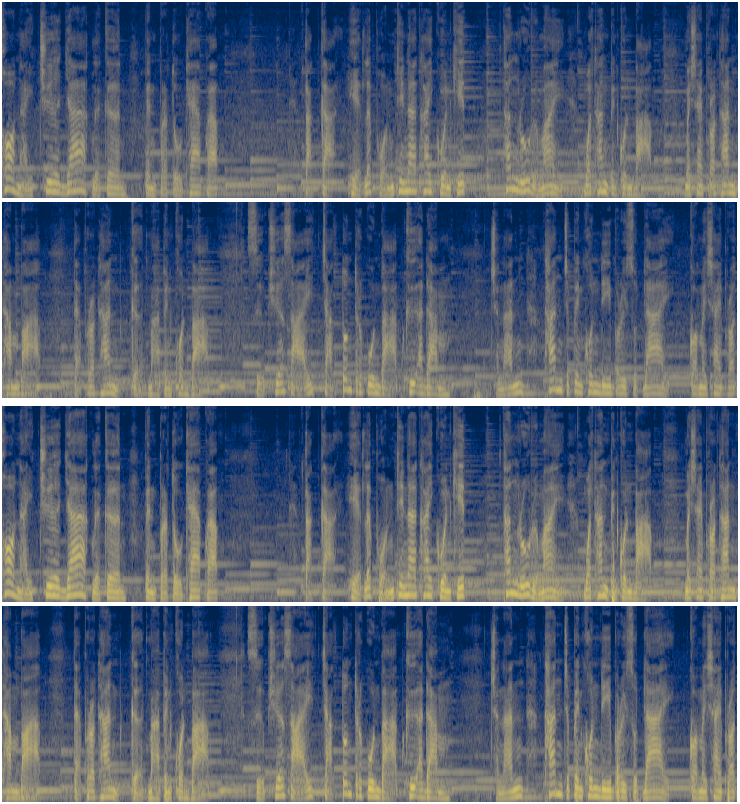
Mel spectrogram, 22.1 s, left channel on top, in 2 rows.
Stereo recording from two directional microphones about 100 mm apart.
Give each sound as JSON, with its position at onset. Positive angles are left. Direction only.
{"t": 0.0, "sound": "speech", "side_deg": -55}
{"t": 0.5, "sound": "speech", "side_deg": -35}
{"t": 1.0, "sound": "speech", "side_deg": -65}
{"t": 4.5, "sound": "speech", "side_deg": -50}
{"t": 19.9, "sound": "speech", "side_deg": -60}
